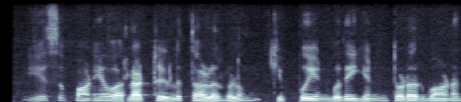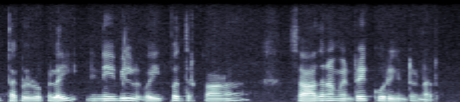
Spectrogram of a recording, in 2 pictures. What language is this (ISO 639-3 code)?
tam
